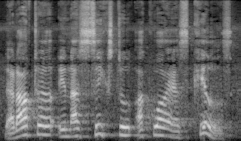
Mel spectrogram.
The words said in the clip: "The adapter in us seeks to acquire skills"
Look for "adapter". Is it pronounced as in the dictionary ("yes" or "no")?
no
